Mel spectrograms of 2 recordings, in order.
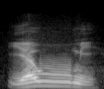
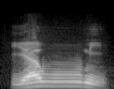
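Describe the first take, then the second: Both takes have the same delivery.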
